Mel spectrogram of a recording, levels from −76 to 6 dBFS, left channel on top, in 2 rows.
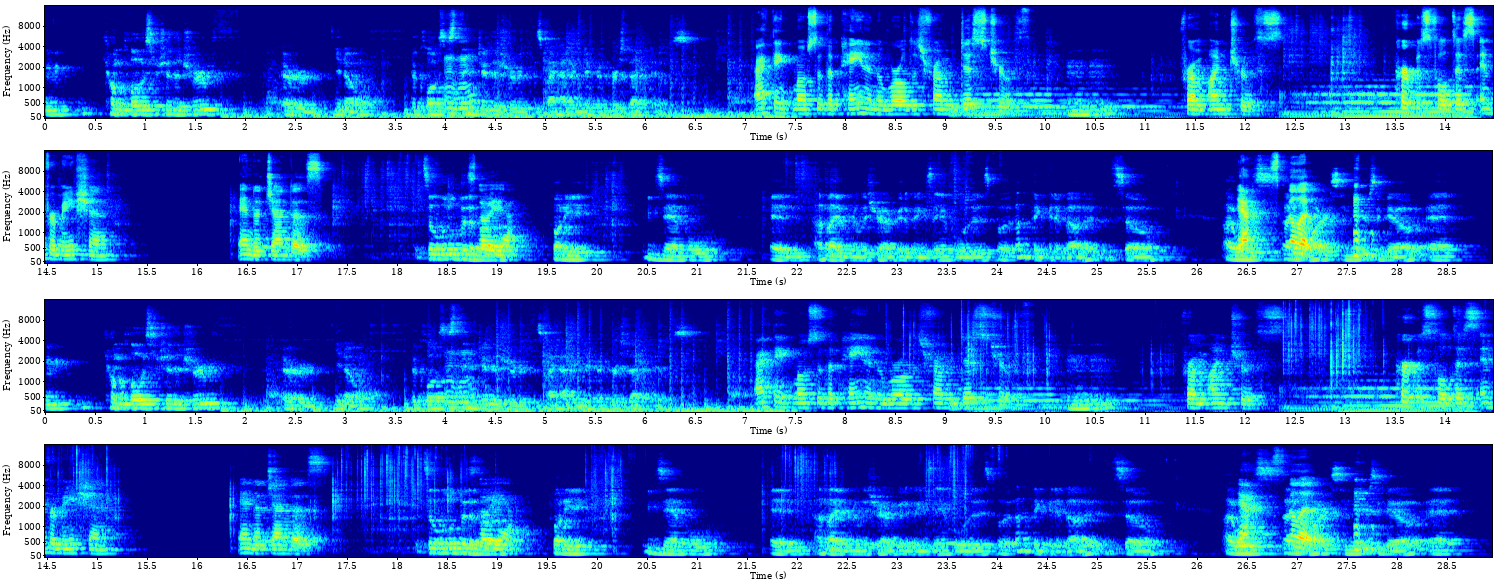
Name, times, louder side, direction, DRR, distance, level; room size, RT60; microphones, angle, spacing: voice 1, 0.0-1.8 2.2-3.3 3.7-6.5 10.2-10.7 18.1-19.1 19.6-20.0 20.5-21.2 21.7-25.6 26.2-28.5, equal, 20° left, -2 dB, 2.0 m, -33 dB
sound 1, 1.8-7.4, right 1 dB, 40° right, 1.0 m, -39 dB
voice 2, 4.0-4.3 7.1-9.8 11.4-12.4 13.5-15.1 16.4-17.2 18.8-19.1 26.4-26.6 26.9-27.1, left 4 dB, 65° left, 4 dB, 0.8 m, -27 dB
sound 2, 7.6-7.9 8.2-10.3 10.9-11.3 11.9-12.0 12.4-13.7 14.2-15.4 15.8-15.9 16.1-16.4 17.1-19.0 19.5-20.5 21.6-22.8 23.2-24.7 24.9-25.0 25.5-25.8, right 7 dB, 60° right, 0.5 m, -44 dB
sound 3, 9.0-14.3, left 4 dB, 35° left, 0.3 m, -37 dB
10.0 x 4.3 x 2.9 m, 0.69 s
head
